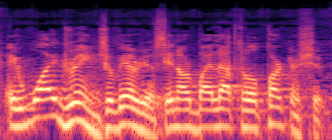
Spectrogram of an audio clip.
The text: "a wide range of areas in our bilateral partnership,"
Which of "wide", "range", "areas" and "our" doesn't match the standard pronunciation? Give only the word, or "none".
none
